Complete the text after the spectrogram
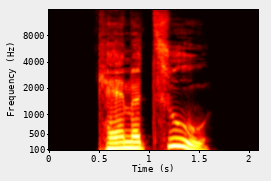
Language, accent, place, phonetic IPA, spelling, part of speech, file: German, Germany, Berlin, [ˌkɛːmə ˈt͡suː], käme zu, verb, De-käme zu.ogg
- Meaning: first/third-person singular subjunctive II of zukommen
